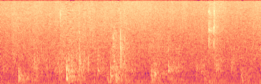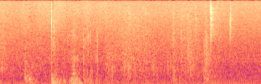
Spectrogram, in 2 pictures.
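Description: Footsteps and irregular thumps of handled gear, roughly one a second, with a few sharp clicks, over a steady low hum and hiss.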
